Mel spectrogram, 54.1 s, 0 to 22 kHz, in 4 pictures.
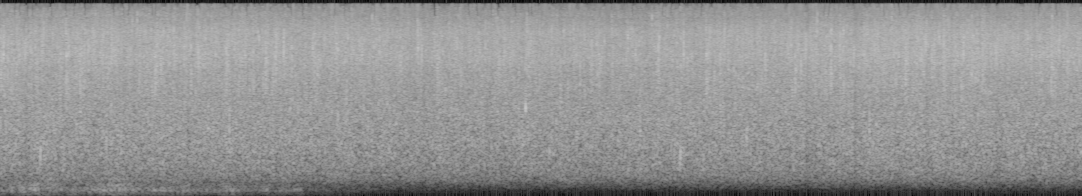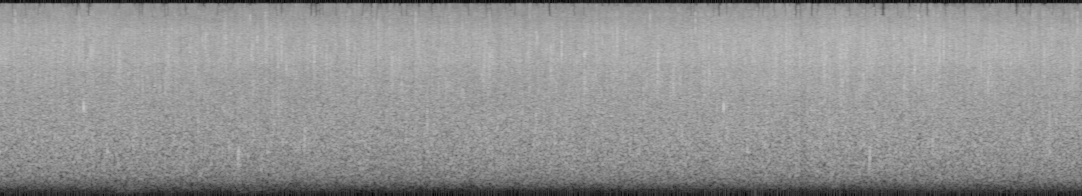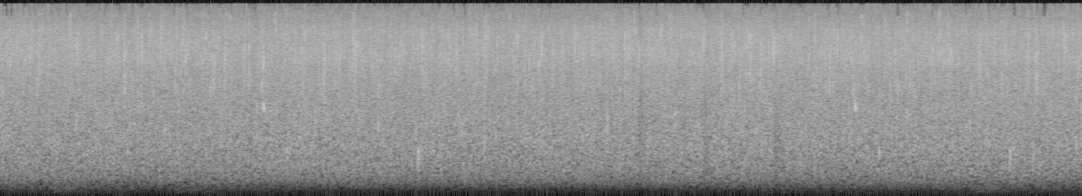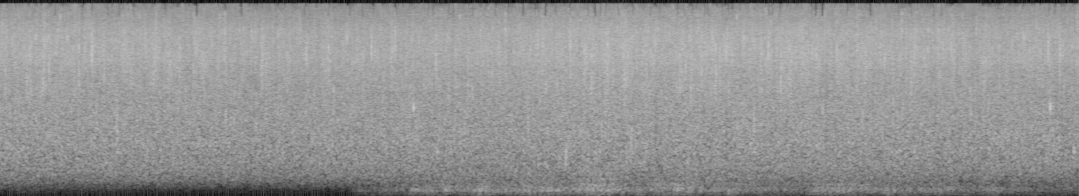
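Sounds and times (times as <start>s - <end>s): steady rain hiss: 0.0s - 5.4s, 44.3s - 54.0s.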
